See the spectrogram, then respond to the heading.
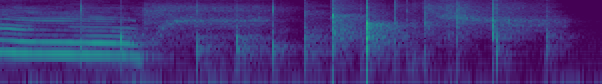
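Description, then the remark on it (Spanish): A high, drawn-out vocal cry gives way to a single woman clapping for herself as she is introduced as a guest: roughly eight or nine loud, sharp claps at an uneven pace, trailing off into quiet. “El aplauso fuerte fue de ella misma.”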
